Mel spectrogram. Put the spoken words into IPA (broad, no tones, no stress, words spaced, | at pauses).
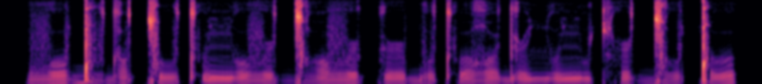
voɡ͡ǃudɔ ǀutʼʊ ɲovə˞ ɡ͡ǀɔvə˞ kə˞bo tʼʊʁʷə˞ də˞ ʎʊɲucʰə˞ ɡ͡ǀo ǃʊ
